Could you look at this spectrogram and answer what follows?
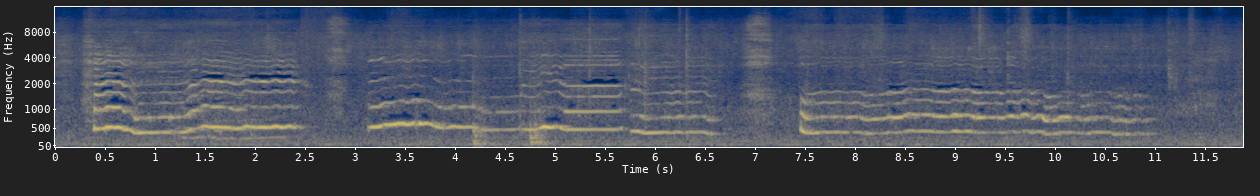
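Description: Someone humming a tune in a few phrases of long, held notes with short breaks between them.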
